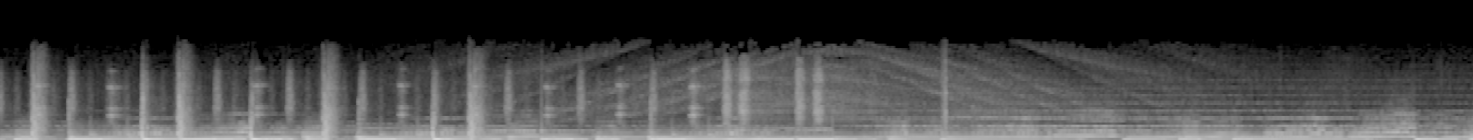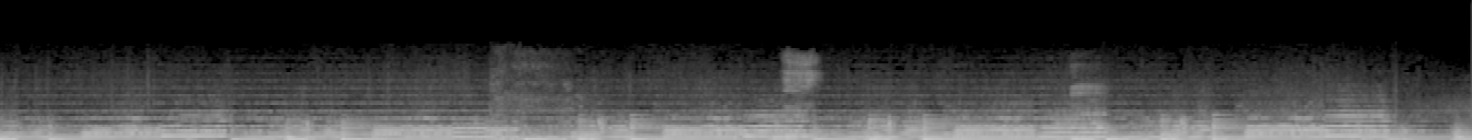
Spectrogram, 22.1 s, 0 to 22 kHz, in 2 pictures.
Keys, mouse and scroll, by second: 1.7 shift+click, 3.7 ctrl+shift+g, 6.8 shift+click, 10.0 shift+1, 11.1 shift+9, 12.9 shift+click, 14.7 shift+1, 15.8 shift+9, 16.3 shift+0, 18.1 click.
